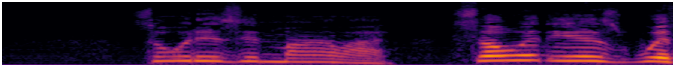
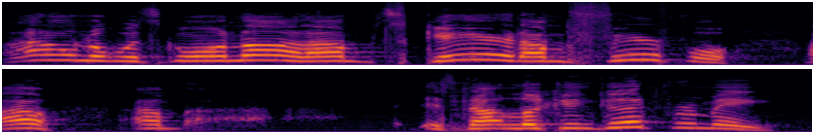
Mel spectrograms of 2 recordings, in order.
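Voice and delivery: loud, pleading prayer, voice raised high; crying out to God; 4 semitones higher, 4 dB louder than usual. Acted. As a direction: call out to the Lord as if caught in a storm. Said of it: "Would you cry out".

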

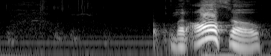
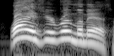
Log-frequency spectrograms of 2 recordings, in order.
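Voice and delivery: higher-pitched mock parental nagging; exasperated parent; 5 semitones higher, 3 dB louder than usual. Parent asking about the messy room, mock exasperation. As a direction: demand an explanation from the kid.

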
